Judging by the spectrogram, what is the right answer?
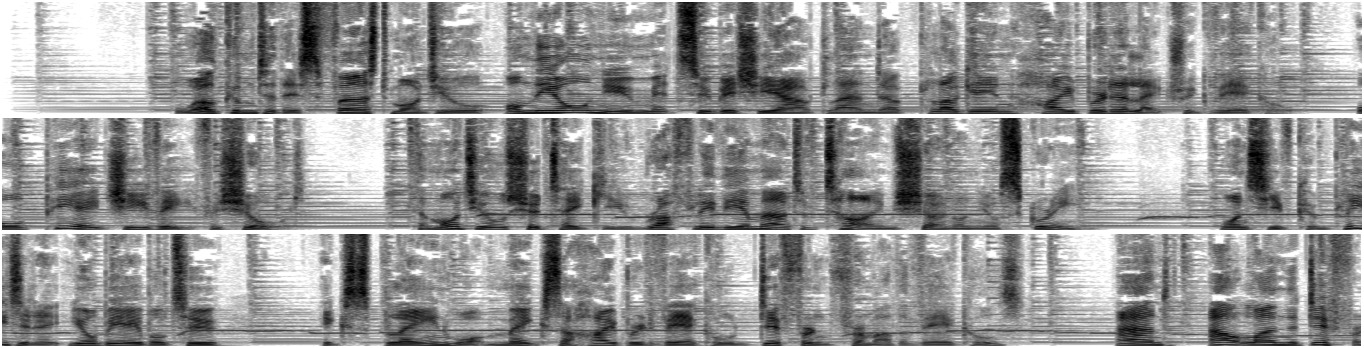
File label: male british voiceover e-learning elearning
